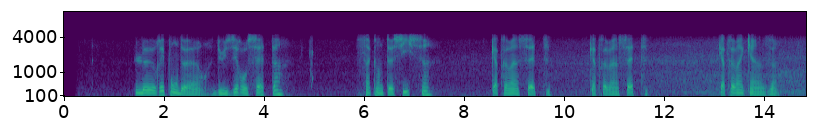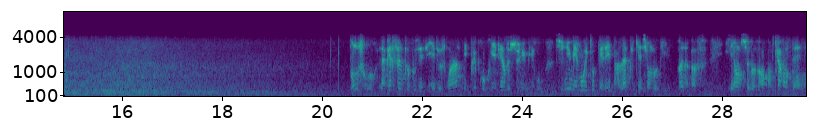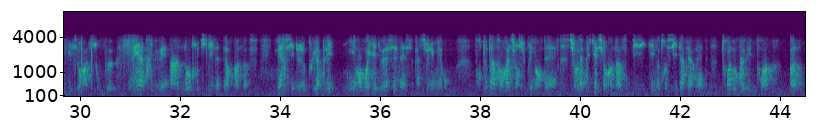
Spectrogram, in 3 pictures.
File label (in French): Repondeur proprietaire trottinette, repondeur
